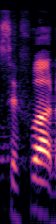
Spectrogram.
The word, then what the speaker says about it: CEFR: SR って何でしょうこれセフと読むんですけれどもえあの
